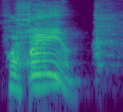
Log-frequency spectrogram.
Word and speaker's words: Wham!: It was everywhere, everything, in a way that as much as like Wham, how was it pronounced? Wham!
